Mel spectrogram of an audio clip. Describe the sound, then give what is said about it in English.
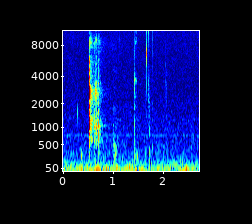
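Dice rattle and clatter in a quick burst of sharp clicks, followed by a few lighter, scattered taps as they settle, coming up a 7. The sound is quiet, with no voices. “Did you hear the dice rolling? I heard them rolling.”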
